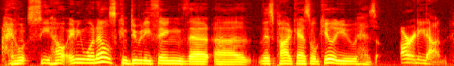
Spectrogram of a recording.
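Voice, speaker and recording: A man chats casually as a podcast co-host. His voice sits at an average male pitch, and the sound is dry, with no room around it. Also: moderate pace, no room sound.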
